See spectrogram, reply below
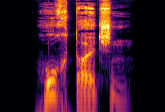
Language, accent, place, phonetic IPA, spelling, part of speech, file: German, Germany, Berlin, [ˈhoːxˌdɔɪ̯t͡ʃn̩], hochdeutschen, adjective, De-hochdeutschen.ogg
- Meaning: inflection of hochdeutsch: 1. strong genitive masculine/neuter singular 2. weak/mixed genitive/dative all-gender singular 3. strong/weak/mixed accusative masculine singular 4. strong dative plural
